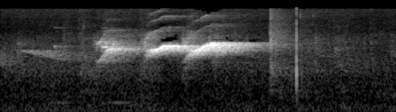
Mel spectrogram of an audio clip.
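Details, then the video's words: Teaching song of a double-collared seedeater in fast-beaked style: a short phrase of high, smooth, slurred whistled notes, followed by a single sharp click. "Canto para Ensinar Passarinho - Coleiro"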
